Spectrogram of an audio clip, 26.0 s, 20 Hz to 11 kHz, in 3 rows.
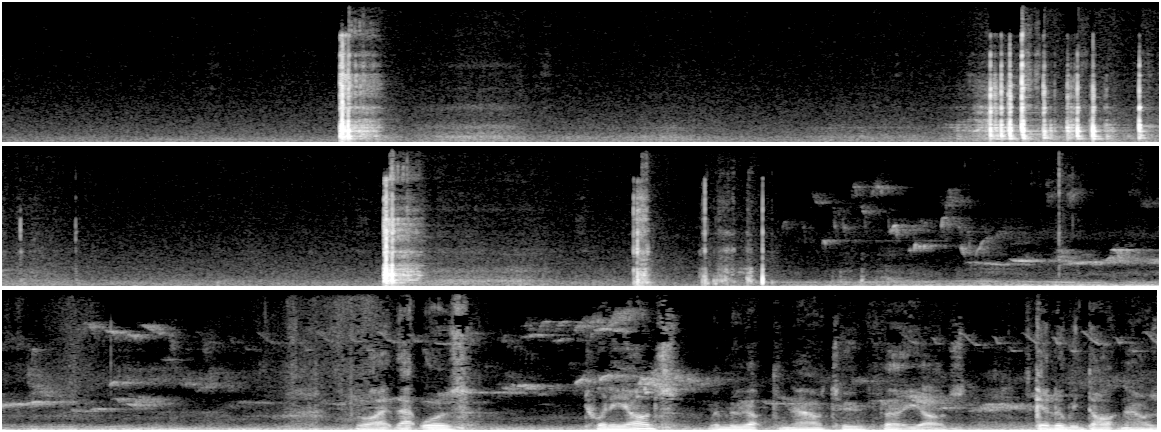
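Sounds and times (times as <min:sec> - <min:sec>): birds chirping faintly: 0:00.0 - 0:26.0.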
